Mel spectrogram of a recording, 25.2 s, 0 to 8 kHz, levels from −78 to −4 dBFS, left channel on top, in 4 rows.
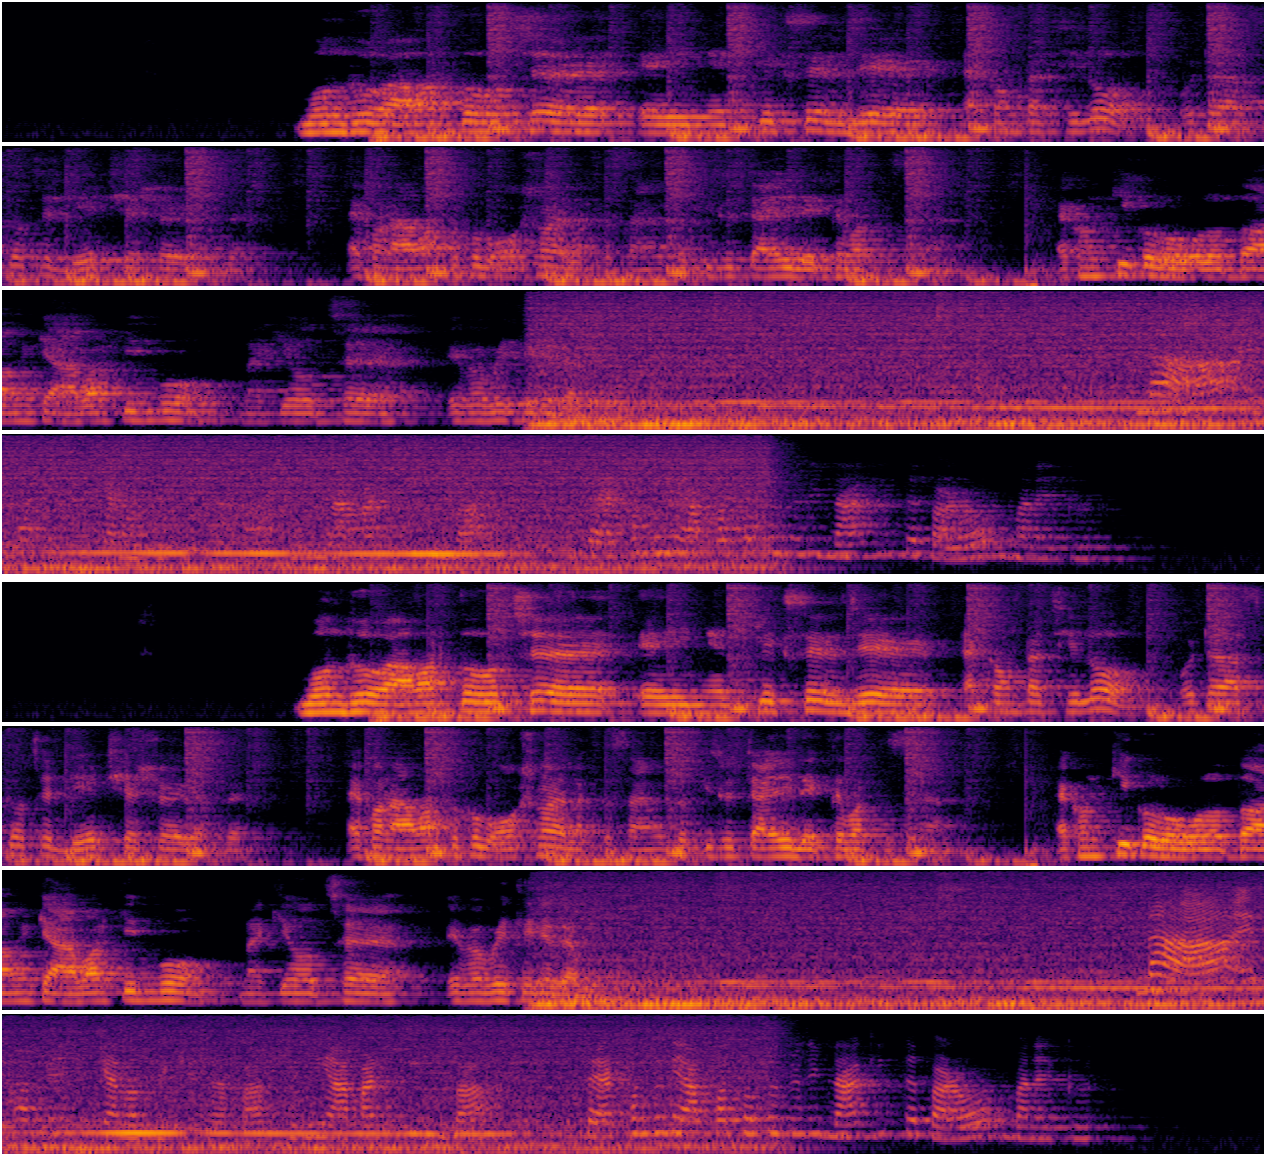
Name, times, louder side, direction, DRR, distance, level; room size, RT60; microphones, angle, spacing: voice 1, 1.5-7.6 8.0-11.0 11.6-15.7, right 4 dB, 40° right, 5 dB, 0.3 m, -30 dB
sound 1, 1.8-11.4, right 1 dB, 15° right, 1.3 m, -34 dB
sound 2, 15.2-22.8, left 1 dB, 65° left, 1.2 m, -31 dB
voice 2, 18.3-21.4 21.8-24.4, right 4 dB, 80° right, 5 dB, 0.8 m, -34 dB
6.5 x 5.5 x 3.0 m, 0.77 s
head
